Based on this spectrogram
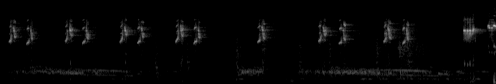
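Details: Long-tailed shrike, full repertoire played for young birds to learn: sharp doubled chirps repeated about every half second, bright and high, ending in a thin whistled note, with a faint low hum underneath.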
